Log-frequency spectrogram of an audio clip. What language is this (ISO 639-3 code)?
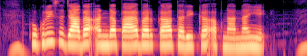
hne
